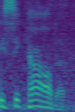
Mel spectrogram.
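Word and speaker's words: cicada: Ask him to say cicarda. That's how it's pronounced. Cicarda. Cicardas. Not kicadas or whatever the ball sack you pronounce them as.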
